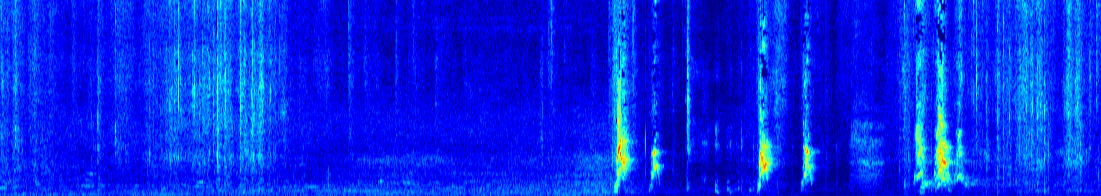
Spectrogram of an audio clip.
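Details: Russian Toy puppies playing together indoors; after about nine seconds of quiet low hum, sharp high yaps burst out in short clusters, three or four loud barks spaced a second or two apart with softer yelps between.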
